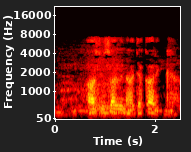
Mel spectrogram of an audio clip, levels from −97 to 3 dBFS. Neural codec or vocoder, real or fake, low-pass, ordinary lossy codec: none; real; 7.2 kHz; MP3, 32 kbps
